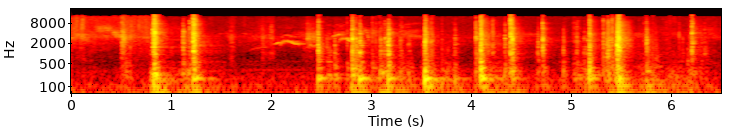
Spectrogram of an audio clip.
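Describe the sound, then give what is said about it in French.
A heavy wine cellar door at a vineyard in Slovenia being worked open: a series of sharp clunks and metallic rattles at an irregular pace, with a brief creak partway through, and no voices. “Il fallait un Slovène pour l'ouvrir cette porte.”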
